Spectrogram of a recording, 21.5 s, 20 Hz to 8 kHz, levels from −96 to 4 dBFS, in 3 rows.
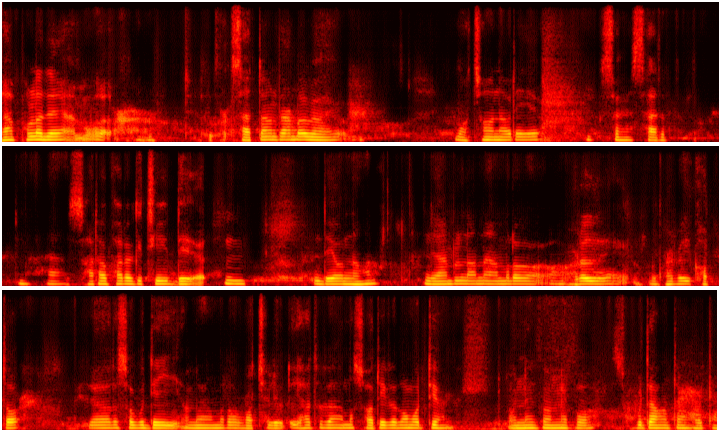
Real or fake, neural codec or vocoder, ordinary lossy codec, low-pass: fake; codec, 16 kHz, 2 kbps, X-Codec, HuBERT features, trained on LibriSpeech; none; none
